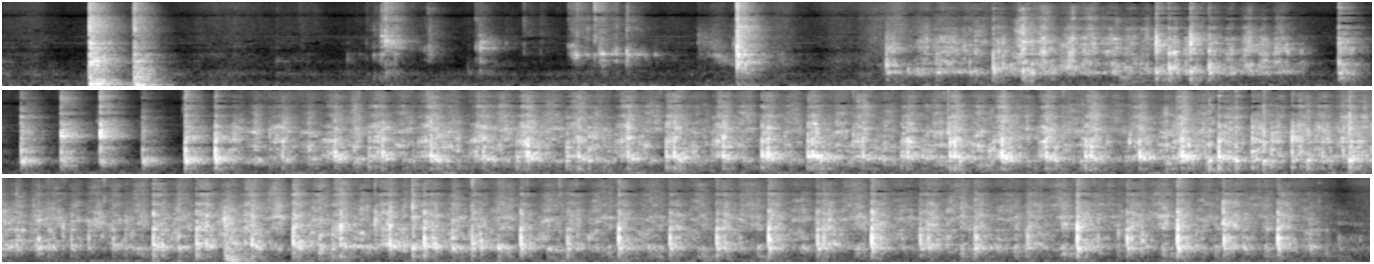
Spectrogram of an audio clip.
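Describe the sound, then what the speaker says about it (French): Eggs are whisked in a mixing bowl for a crustless leek quiche, starting with a few scattered taps, then settling into a fast, steady clatter of rhythmic strokes for over twelve seconds, close and moderately loud. "dans mon saladier, je vais commencer par fouetter les œufs"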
